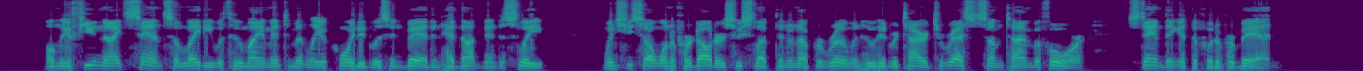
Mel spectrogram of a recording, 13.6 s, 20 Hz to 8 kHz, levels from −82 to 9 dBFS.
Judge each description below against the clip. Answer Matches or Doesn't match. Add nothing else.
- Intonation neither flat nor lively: Doesn't match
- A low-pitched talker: Matches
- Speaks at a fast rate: Matches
